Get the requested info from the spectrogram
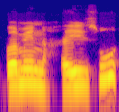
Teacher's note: تو یہ یہاں پہ نون ساکن ہے، اور نون ساکن کے بعد حروف حلقی میں سے ہا آ رہا ہے، تو یہاں پہ ظاہر کر کے پڑھیں گے ومن حیثو. اور یہاں پہ یعلین ہو رہا ہے جزم.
